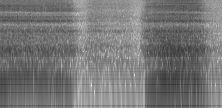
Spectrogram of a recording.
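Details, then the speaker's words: Adult, not a habitual snorer, imitating snoring with jaw pushed forward (mandibular advancement): two lighter, higher, low rattling fluttering snores, quality reduced versus deep throat snore. "can hear the quality is a lot less, but if I try to do the snoring from down here where it's like my tongue."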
